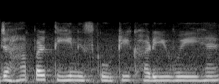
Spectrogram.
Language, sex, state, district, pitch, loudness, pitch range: Hindi, female, Chhattisgarh, Bilaspur, 190 Hz, -17 LUFS, 185-195 Hz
